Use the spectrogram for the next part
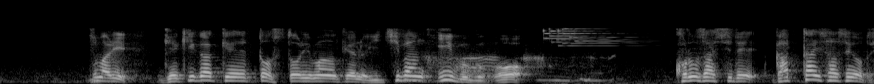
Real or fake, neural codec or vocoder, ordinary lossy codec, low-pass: real; none; MP3, 48 kbps; 5.4 kHz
